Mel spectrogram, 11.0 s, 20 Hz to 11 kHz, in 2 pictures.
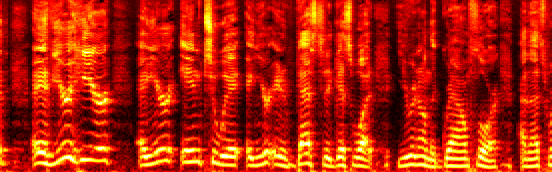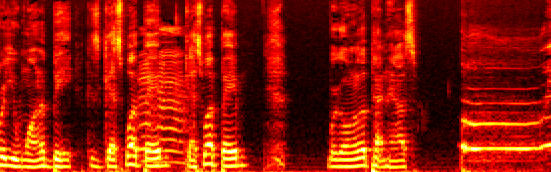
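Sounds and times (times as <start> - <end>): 
speech: 0.0 - 10.2
voice imitating an elevator going up fast: 6.8 - 7.5.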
